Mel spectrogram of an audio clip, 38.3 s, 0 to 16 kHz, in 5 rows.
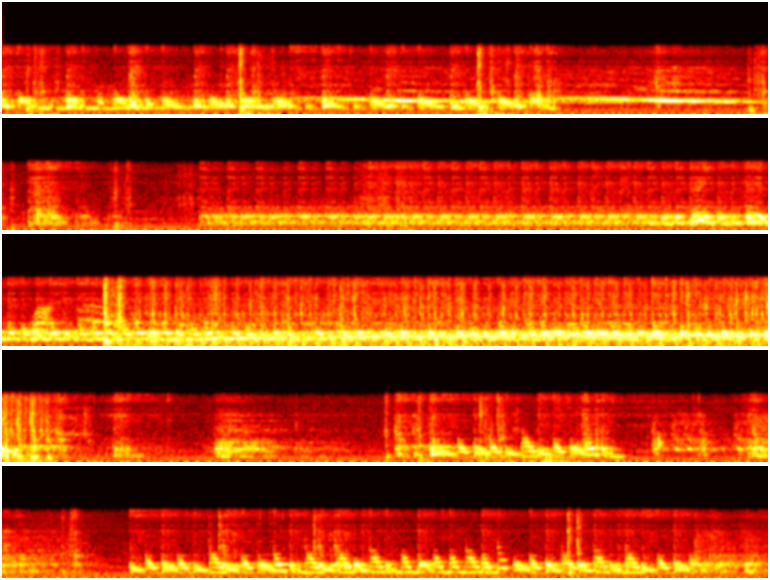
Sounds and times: Music: 0:00.0 - 0:08.7, 0:09.6 - 0:38.3.

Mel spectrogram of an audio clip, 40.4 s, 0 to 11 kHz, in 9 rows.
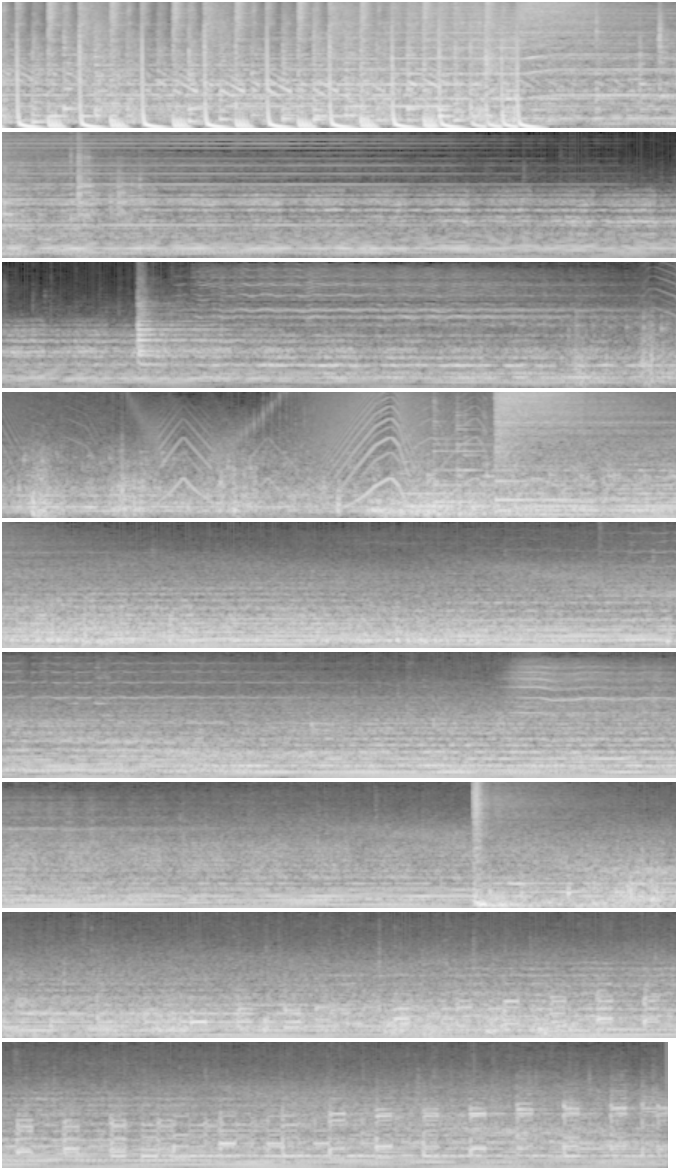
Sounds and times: Electronic music: 0:00.0 - 0:19.5, 0:30.1 - 0:40.3.

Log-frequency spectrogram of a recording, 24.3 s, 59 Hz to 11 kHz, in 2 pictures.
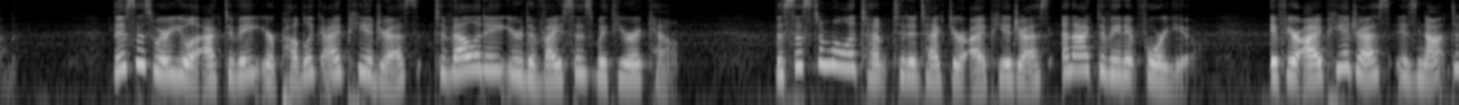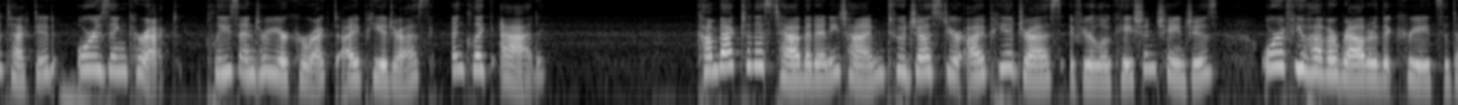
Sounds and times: Speech: 0:01.0 - 0:05.7, 0:06.5 - 0:10.0, 0:10.6 - 0:16.8, 0:18.0 - 0:24.3.

